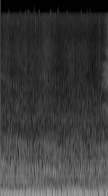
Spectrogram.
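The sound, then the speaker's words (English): A helicopter flying overhead drones steadily, its low engine hum carrying a rapid, rhythmic rotor throb that stays even and fairly loud throughout the short stretch. “Did the helicopter disturb you in any way?”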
